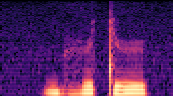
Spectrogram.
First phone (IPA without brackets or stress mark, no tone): bʱ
